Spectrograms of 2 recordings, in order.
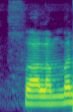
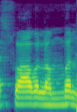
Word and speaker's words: स्वावलंबन: स्वालंबन स्वालंबन में देखिए बहुत लोग गलत उच्चारण करते हैं और इसी वजह से परीक्षा में कंफ्यूज भी होते हैं स्वालंबन नहीं होता है स्वावलंबन होता है स्वावलंबन होता है शुद्ध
